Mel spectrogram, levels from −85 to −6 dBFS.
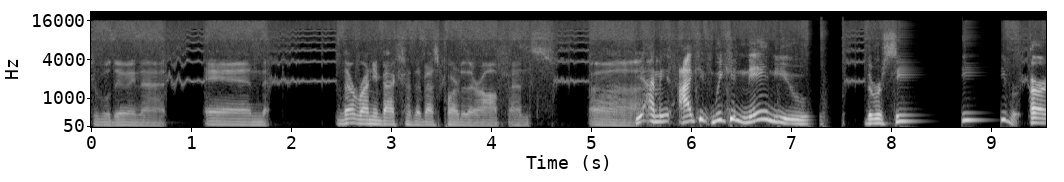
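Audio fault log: throughout: converter idle tones, a whistle around 2 kHz about 11 dB below the speech, grainy under quiet passages; not tied to dropouts.
6.85–7.53 s: repeated stalls (stutter) after "can we can name", four short holds up to 200 ms filling 373 ms; dragging, choppy speech rather than one long halt.
8.09–8.73 s and 8.75–9.12 s: call audio freeze before "or the", 618 and 350 ms held, fading to silence for 320 and 50 ms, likely packet delay; then resumes intact.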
